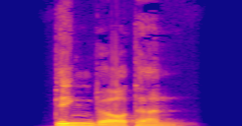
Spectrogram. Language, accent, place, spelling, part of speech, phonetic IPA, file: German, Germany, Berlin, Dingwörtern, noun, [ˈdɪŋˌvœʁtɐn], De-Dingwörtern.ogg
- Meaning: dative plural of Dingwort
